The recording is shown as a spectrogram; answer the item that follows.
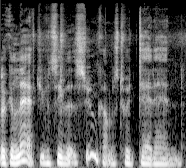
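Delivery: ordinary delivery, nothing marked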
